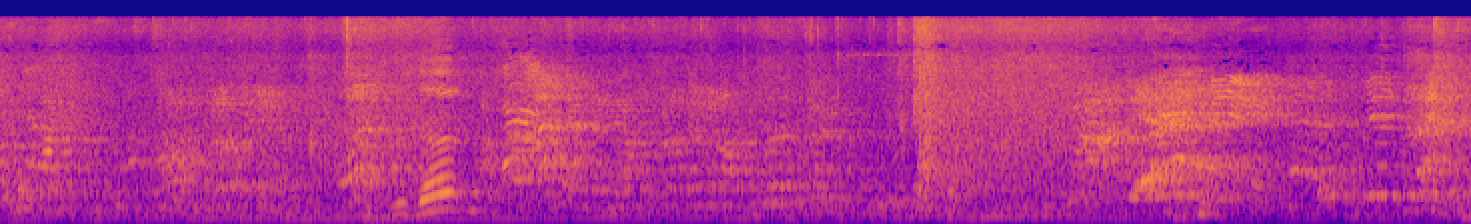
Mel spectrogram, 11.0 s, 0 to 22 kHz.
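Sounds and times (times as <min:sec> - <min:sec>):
children shouting and playing: 0:00.0 - 0:11.0.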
